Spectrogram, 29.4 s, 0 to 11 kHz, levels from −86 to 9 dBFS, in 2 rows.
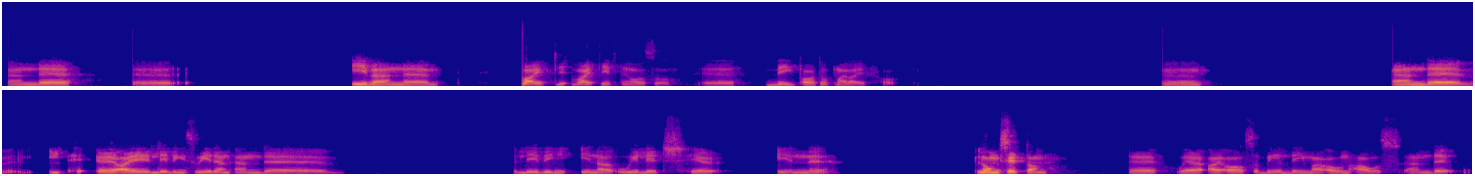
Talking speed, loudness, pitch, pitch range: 85 wpm, -31 LUFS, 110 Hz, 100-125 Hz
